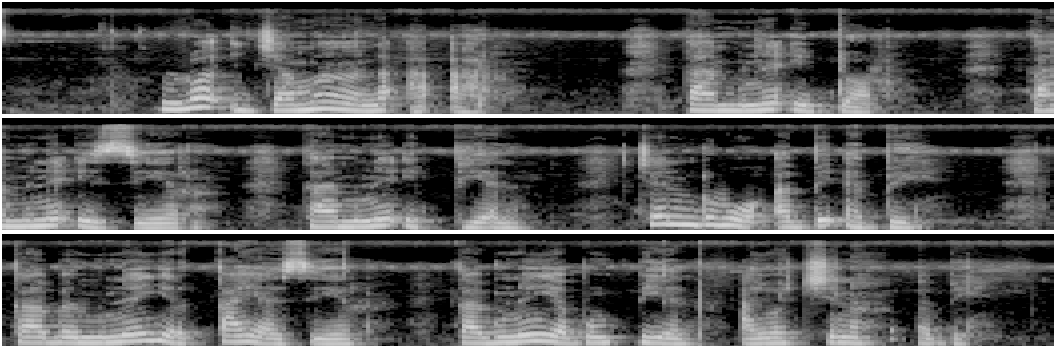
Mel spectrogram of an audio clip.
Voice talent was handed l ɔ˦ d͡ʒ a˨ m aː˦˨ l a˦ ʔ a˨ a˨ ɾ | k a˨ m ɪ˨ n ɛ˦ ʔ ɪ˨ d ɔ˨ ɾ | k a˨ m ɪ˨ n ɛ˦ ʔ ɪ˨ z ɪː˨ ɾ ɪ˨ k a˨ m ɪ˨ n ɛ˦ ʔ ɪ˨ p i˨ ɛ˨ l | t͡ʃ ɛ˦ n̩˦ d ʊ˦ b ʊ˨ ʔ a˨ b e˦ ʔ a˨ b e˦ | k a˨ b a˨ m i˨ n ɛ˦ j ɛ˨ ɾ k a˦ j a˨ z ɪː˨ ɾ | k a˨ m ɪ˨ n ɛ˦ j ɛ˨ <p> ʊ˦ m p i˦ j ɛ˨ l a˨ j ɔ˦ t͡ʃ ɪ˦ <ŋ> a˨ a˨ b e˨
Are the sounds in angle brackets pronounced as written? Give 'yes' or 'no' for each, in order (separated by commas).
no, no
